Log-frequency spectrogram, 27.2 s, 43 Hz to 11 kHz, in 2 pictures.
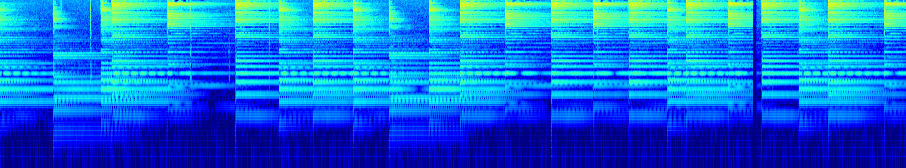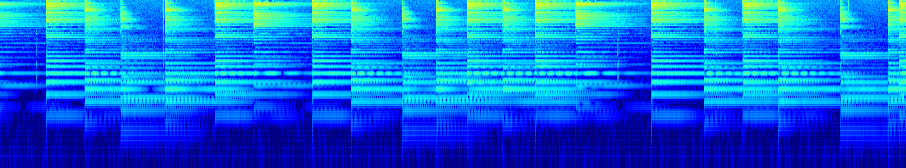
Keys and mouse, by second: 0.3 click, 3.8 click, 4.8 click, 6.2 click, 6.8 2, 7.1 5, 7.3 click, 8.3-10.0 typing, 8.7 click, 10.6 click, 11.7 click, 12.5 click, 13.6 click, 14.4 click, 15.5 click, 16.0 click, 16.6 click, 18.0 click, 18.6 click, 20.4 click, 22.4 click, 23.7 click, 24.8 click.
